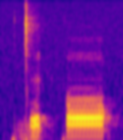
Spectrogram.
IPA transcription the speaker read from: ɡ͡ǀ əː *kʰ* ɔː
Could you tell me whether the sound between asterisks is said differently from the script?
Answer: yes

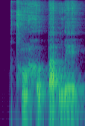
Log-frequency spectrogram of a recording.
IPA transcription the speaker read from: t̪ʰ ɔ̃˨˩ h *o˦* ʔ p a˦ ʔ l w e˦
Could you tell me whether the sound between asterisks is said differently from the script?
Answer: no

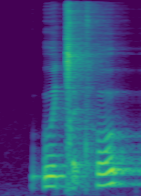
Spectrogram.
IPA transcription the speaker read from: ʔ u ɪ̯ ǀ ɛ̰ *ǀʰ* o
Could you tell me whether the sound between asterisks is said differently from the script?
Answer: yes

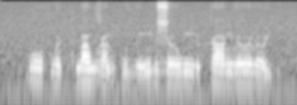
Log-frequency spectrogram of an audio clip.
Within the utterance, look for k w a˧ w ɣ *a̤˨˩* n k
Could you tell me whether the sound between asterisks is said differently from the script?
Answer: yes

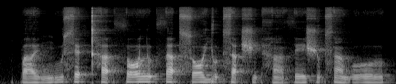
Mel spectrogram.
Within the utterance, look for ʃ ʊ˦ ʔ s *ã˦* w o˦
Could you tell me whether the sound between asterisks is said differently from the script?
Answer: yes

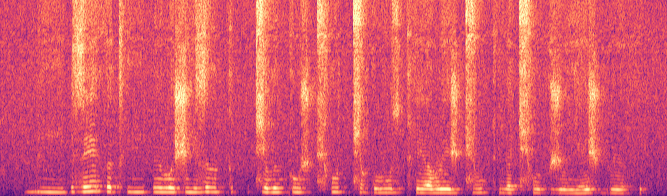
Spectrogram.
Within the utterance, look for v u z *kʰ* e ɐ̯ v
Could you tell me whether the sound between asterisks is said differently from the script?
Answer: no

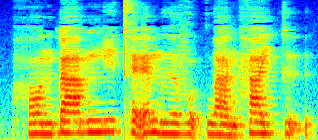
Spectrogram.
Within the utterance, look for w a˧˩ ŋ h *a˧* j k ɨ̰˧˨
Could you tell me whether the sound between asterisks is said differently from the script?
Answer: no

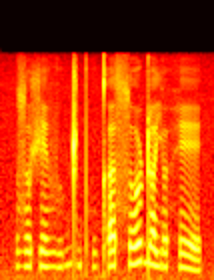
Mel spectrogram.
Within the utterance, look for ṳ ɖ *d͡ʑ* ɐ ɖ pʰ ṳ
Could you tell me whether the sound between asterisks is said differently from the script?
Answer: yes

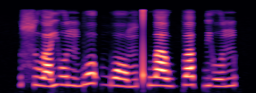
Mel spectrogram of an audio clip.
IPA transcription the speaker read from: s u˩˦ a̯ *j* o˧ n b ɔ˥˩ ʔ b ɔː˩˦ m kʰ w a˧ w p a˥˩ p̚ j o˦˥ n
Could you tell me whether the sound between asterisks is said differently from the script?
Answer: no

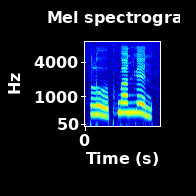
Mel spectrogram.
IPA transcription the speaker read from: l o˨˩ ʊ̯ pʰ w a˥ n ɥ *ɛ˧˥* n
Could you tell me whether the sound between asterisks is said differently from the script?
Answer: yes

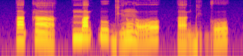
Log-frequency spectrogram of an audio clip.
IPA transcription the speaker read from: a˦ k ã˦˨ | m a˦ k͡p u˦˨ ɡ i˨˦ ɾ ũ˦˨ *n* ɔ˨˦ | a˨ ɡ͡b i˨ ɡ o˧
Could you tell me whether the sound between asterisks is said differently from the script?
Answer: yes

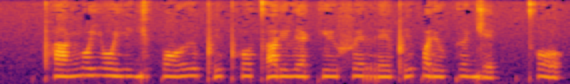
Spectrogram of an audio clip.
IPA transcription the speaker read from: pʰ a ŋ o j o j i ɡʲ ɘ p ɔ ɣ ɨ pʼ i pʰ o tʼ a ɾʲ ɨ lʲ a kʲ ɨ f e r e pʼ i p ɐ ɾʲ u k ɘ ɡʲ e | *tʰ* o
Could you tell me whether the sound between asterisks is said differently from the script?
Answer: no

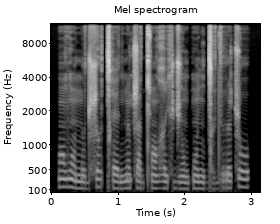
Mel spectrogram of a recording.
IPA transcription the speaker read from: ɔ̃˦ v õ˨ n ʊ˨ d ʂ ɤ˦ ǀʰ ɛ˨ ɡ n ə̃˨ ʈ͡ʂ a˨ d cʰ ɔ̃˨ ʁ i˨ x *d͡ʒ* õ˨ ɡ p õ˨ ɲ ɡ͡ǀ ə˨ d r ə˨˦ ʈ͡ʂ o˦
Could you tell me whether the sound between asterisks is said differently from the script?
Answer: no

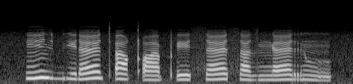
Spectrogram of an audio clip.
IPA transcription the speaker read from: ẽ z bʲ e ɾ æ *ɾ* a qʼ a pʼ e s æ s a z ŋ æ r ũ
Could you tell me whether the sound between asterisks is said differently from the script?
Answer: yes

